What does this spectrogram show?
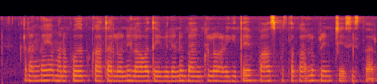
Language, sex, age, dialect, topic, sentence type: Telugu, male, 25-30, Telangana, banking, statement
